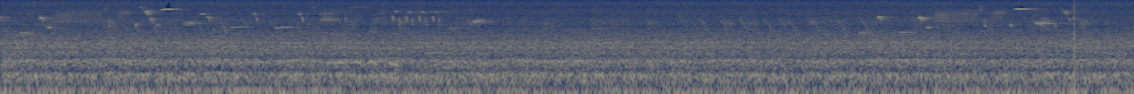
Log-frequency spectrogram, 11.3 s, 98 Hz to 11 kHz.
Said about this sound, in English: I just want you to listen for a second or a few seconds, maybe 10 seconds, of what the bees sounded like when we walked into a section of our bush just the other day.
